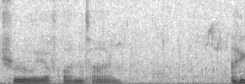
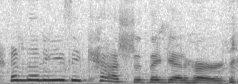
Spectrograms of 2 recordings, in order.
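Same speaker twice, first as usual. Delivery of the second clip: mocking laugh; 9 semitones higher than usual.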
